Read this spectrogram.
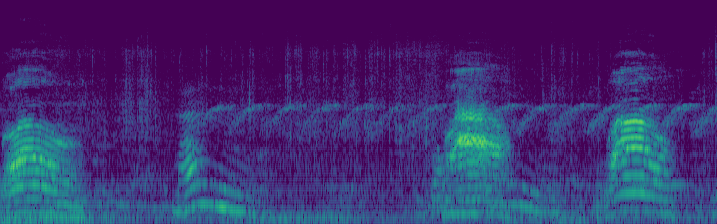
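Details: Hungry kittens crying for their mother cat, adopted street cats: several loud, wavering meows rising then falling, spaced a second or two apart, with softer mews between.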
